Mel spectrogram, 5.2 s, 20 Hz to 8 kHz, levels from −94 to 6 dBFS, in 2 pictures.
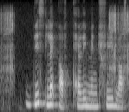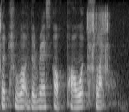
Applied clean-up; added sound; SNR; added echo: none; Camera; 15 dB; none.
